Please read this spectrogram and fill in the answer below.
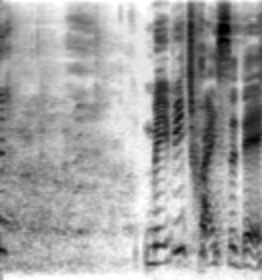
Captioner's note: laughter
